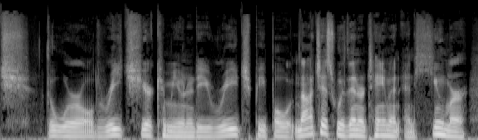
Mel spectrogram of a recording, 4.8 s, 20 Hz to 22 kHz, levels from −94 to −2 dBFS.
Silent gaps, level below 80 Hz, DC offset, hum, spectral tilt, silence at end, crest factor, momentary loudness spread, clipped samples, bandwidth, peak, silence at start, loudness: none; -46 dBFS; under 0.1%; none; -6.5 dB/octave; 0 s; 16 dB; 6 LU; under 0.1%; 16 kHz; -6 dBFS; 0 s; -23 LUFS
